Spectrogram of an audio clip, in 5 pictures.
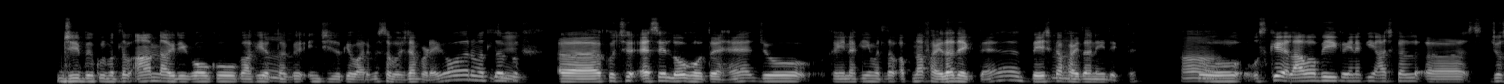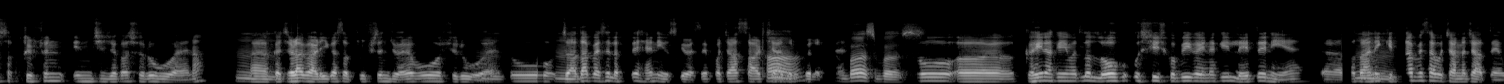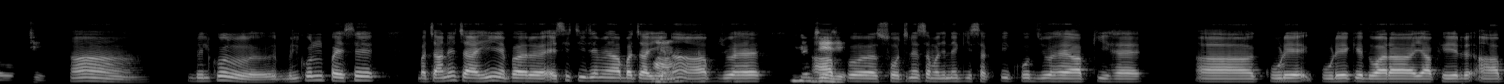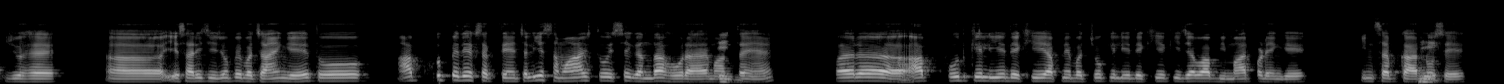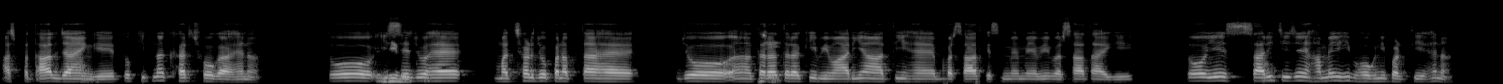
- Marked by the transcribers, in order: in English: "सब्सक्रिप्शन"; in English: "सब्सक्रिप्शन"; other noise
- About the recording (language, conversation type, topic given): Hindi, unstructured, आजकल के पर्यावरण परिवर्तन के बारे में आपका क्या विचार है?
